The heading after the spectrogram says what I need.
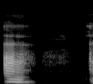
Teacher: विवृत्त जो स्वर है वो मुख पूरा खुल जाता है। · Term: विवृत्त स्वर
